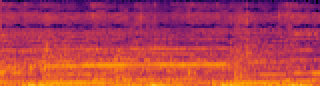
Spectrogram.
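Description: Live Turkish pop music from a band on stage, played loud through a concert hall's PA, with a beat pulsing in the bass and a long held high note that ends just before the close. The crowd shouts and whoops over it.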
